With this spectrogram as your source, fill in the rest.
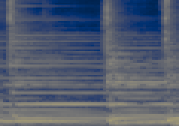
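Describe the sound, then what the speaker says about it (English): Guitar in drop D tuning sounding a droning pedal D, with the low note ringing steadily under strummed chords and two bright strum attacks, close and full. "you can create a droning bass note that sounds a bit like this."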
